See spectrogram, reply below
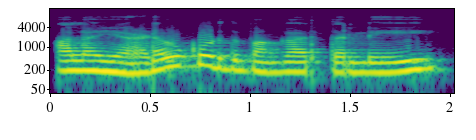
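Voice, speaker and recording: A woman voicing a loving motherly caretaker who gently coaxes and soothes a small child. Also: on the low side, normal speed, close to an everyday voice. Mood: soothing. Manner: tender, coaxing, fond.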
